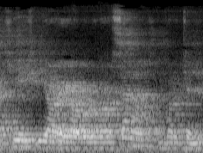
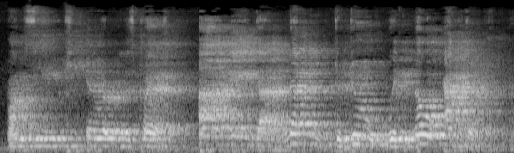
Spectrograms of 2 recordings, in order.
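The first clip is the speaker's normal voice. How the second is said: mimicking a classmate; 7 semitones higher than usual. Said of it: "one sister said".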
